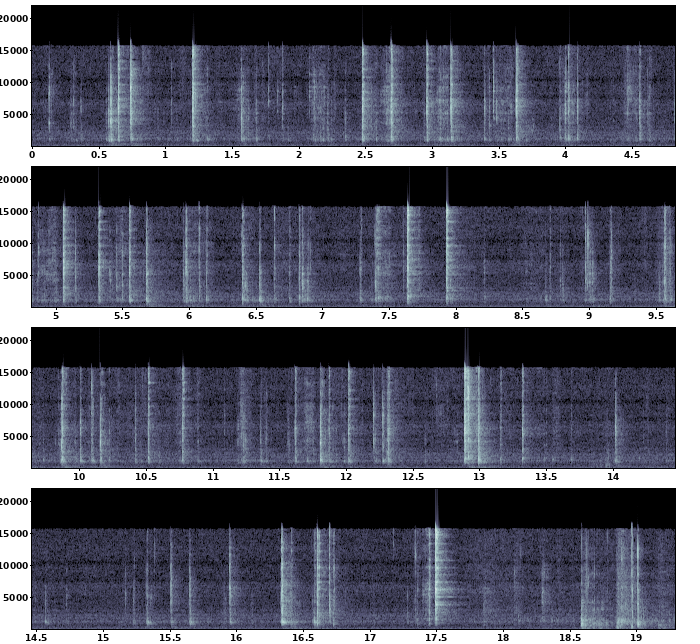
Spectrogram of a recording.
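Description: Irregular small clicks and ticks of a hand screwdriver turning metal screws, fastening a blade bracket to a ceiling fan's motor hub, with a low steady hum underneath.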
